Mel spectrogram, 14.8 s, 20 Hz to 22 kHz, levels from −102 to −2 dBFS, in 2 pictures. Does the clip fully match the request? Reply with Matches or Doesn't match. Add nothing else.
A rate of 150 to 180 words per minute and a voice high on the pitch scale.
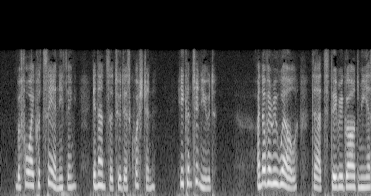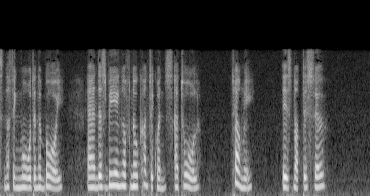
Matches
